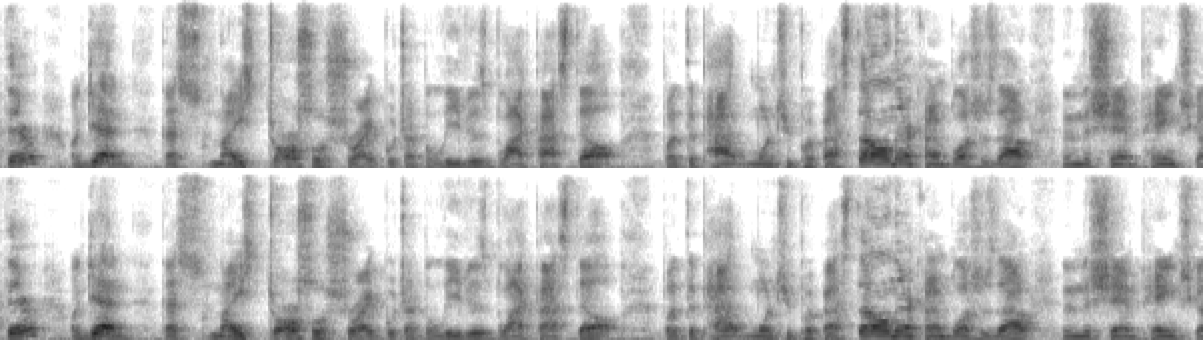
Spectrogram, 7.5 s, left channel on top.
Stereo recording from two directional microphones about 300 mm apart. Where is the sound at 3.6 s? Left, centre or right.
Centre.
